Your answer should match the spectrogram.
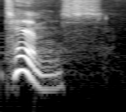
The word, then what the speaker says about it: Thames: Later, Reverend Kent Douglas pulled me aside and said, that river is pronounced Thames.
